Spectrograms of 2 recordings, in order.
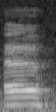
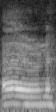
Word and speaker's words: one: It's O-N-E. Okay, it's tricky because Magic E usually makes a vowel man appear, but it's not own, it's one.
